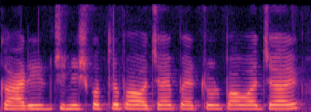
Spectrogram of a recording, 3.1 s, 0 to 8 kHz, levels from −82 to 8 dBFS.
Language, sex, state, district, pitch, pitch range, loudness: Bengali, female, Tripura, West Tripura, 270 Hz, 265-280 Hz, -15 LUFS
